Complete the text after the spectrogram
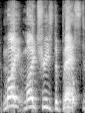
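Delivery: loud, slow, dim-witted ape grunt; dumb caveman voice. Retold or imitated. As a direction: play a brainless caveman boasting. Mocking hooligans as apes.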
